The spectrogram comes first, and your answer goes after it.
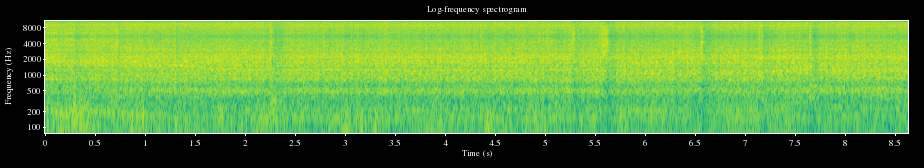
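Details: GM Iron Duke four-cylinder at idle: rough, with a dull, uneven knocking under busy engine noise that is getting worse; owner suspects a rod knock or spun bearing.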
